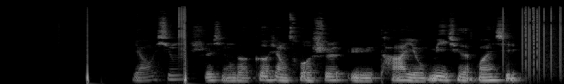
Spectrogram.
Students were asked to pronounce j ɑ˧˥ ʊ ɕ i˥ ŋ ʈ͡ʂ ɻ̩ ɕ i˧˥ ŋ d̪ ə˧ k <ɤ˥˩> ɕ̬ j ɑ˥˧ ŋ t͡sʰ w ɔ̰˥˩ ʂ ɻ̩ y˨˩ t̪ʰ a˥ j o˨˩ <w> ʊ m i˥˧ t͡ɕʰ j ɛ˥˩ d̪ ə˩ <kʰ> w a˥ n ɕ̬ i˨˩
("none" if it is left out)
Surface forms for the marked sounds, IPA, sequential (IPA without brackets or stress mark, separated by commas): ɤ˥˧, none, k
